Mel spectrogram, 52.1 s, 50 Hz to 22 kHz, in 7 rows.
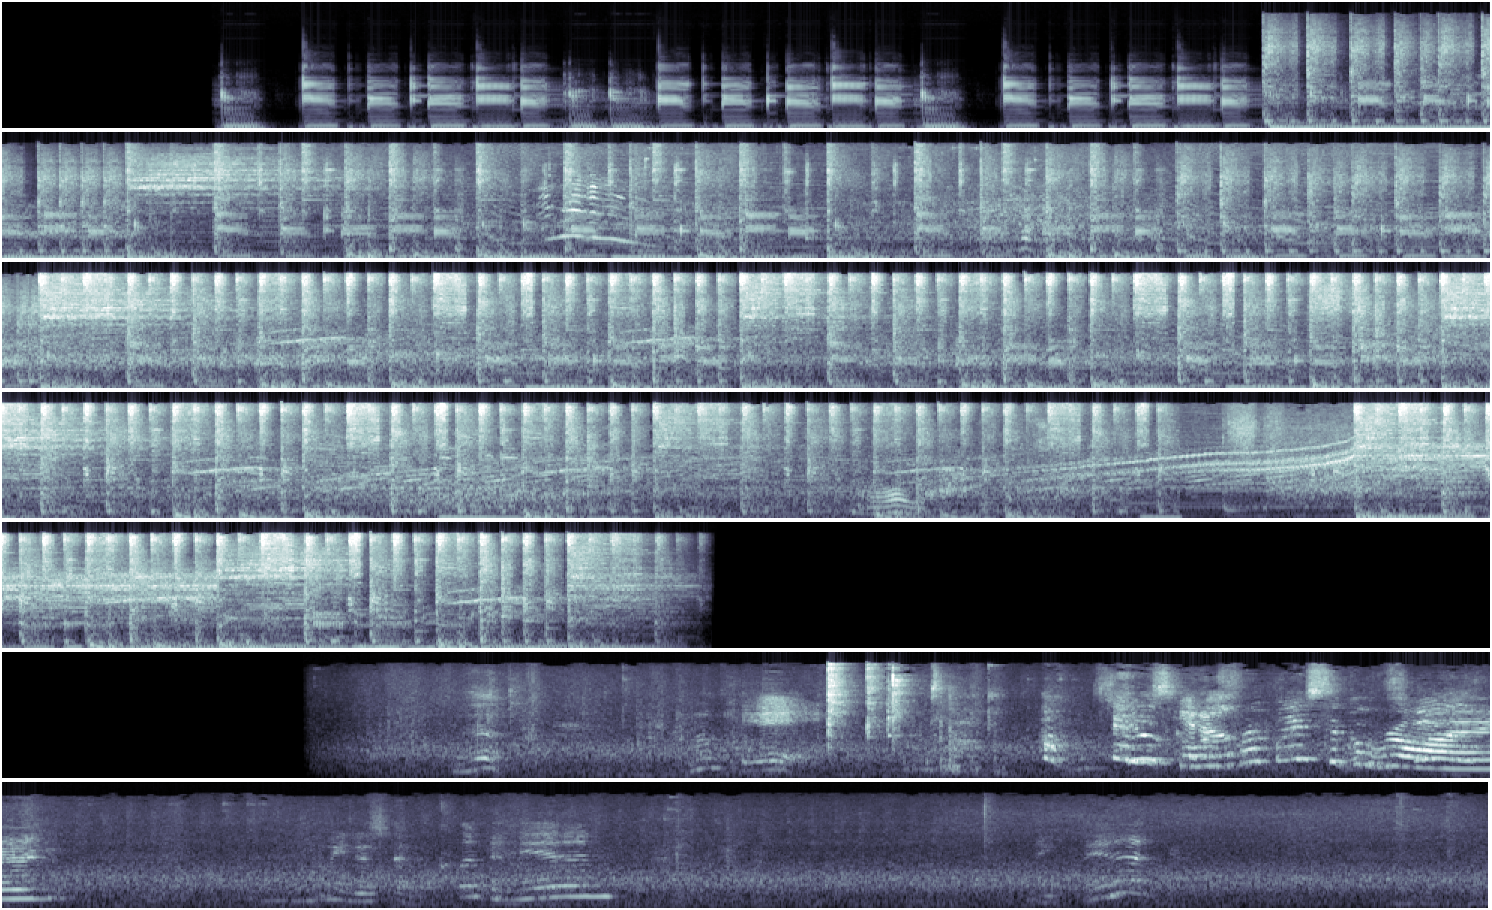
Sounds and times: Music: 1.1 - 33.3.

